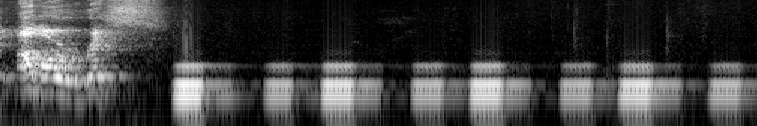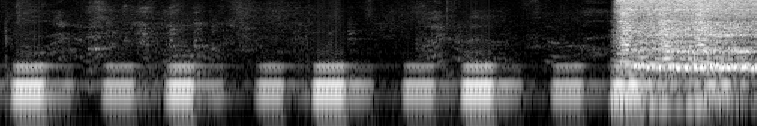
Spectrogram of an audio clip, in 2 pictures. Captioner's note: dalek ship noise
